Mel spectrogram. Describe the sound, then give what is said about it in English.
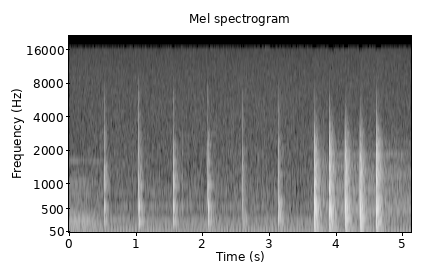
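Knuckles rap on a table, first in slow, evenly spaced single knocks imitating footsteps, then a quick, louder burst of five raps imitating someone knocking at a door. Dry, with no voices. “Or rapping on a table to imitate the noise of footsteps and someone knocking at the door.”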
